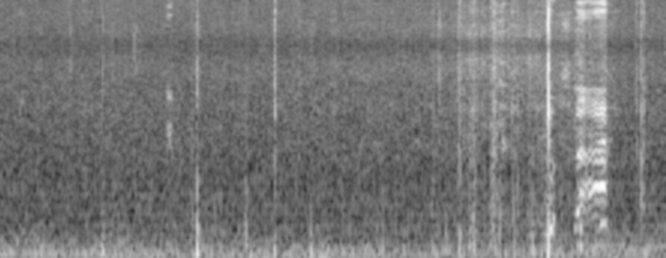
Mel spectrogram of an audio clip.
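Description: A football is kicked with sharp thuds.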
